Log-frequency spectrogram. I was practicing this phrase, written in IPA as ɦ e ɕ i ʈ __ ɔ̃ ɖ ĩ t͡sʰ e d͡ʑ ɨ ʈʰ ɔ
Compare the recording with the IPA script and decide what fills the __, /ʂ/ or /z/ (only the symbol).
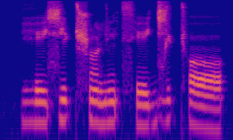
ʂ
